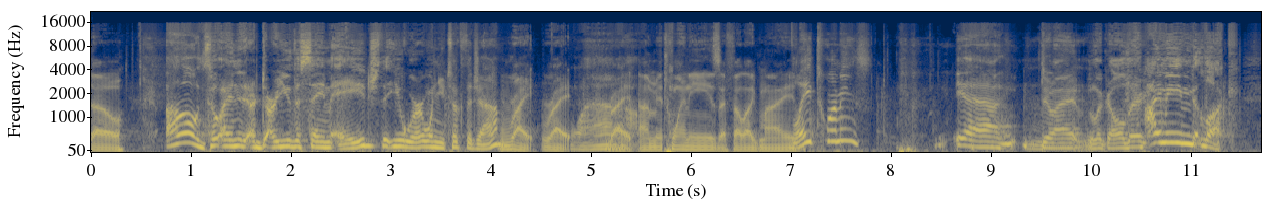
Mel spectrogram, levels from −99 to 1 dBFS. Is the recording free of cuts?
no; 1 cut; at 5.7 s

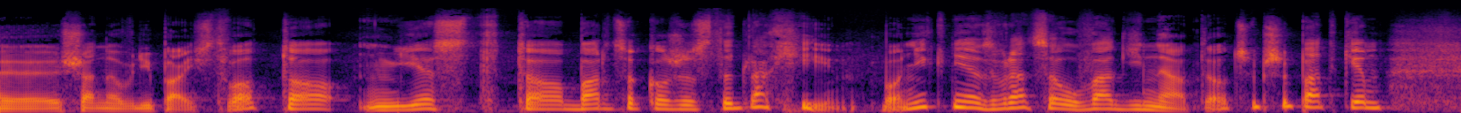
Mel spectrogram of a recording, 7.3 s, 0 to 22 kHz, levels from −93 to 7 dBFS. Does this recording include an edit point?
no; 0 cuts

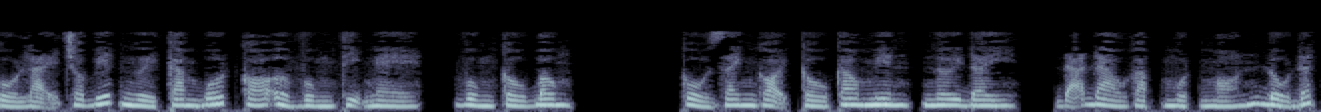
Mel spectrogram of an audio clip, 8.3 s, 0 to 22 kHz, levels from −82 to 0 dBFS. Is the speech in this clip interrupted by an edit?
yes; 1 cut; at 4.0 s

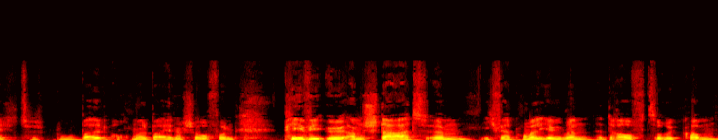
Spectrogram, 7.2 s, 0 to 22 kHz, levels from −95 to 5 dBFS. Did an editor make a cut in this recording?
no; 0 cuts

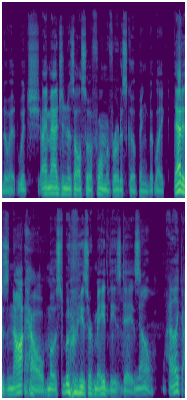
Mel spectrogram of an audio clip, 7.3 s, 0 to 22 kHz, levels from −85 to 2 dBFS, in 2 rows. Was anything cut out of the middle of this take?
yes; 1 cut; at 3.3 s

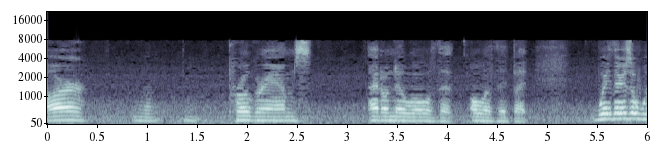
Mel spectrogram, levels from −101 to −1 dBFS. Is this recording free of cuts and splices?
no; 1 cut; at 4.6 s

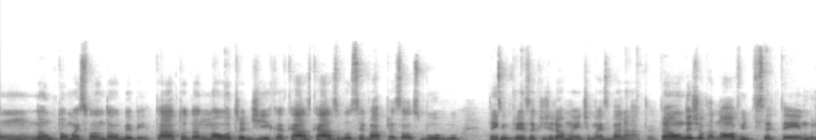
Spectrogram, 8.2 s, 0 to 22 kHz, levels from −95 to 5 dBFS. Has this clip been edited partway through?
yes; 3 cuts; at 3.1 s, 5.0 s, 7.1 s

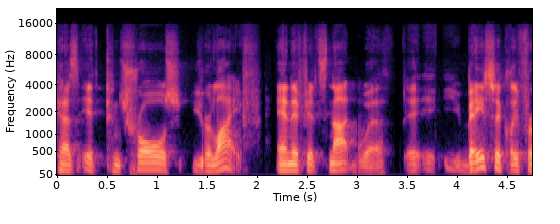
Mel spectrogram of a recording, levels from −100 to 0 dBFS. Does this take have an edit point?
yes; 3 cuts; at 2.1 s, 3.0 s, 3.4 s

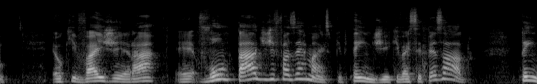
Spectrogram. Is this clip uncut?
no; 1 cut; at 1.7 s

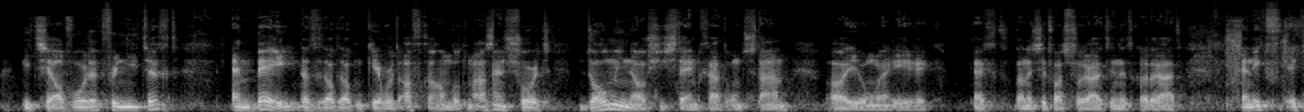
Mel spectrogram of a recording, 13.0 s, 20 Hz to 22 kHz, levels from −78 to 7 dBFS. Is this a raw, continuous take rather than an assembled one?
no; 3 cuts; at 3.4 s, 4.9 s, 10.5 s

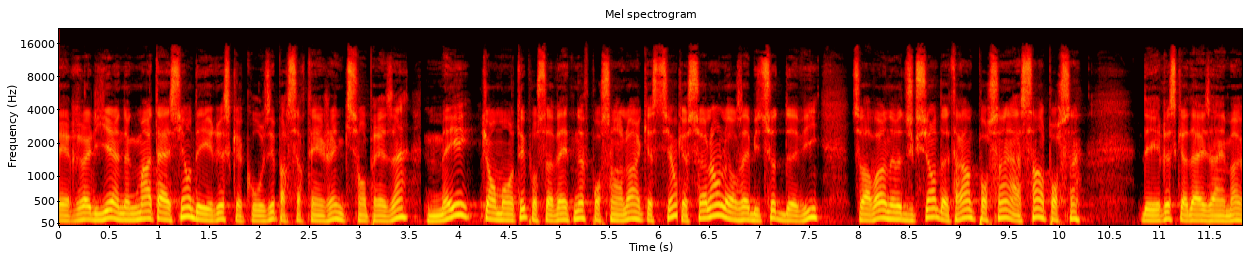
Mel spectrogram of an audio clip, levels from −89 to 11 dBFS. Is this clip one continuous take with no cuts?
no; 3 cuts; at 3.6 s, 4.2 s, 6.2 s

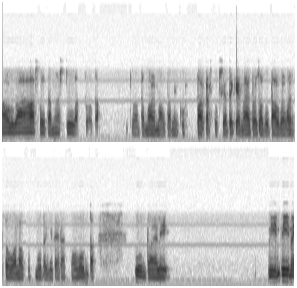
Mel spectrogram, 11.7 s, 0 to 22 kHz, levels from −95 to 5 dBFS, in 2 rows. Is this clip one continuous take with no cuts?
yes; 0 cuts

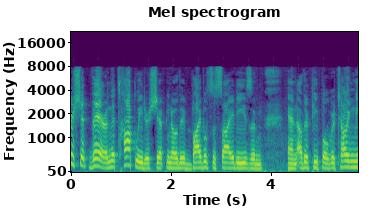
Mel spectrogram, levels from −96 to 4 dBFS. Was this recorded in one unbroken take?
yes; 0 cuts

